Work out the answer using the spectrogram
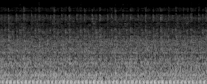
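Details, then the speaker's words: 1954 Farmall Super C tractor after fitting an eBay 6-volt starter and improved battery connection: starter cranks quickly, engine catches and settles into a steady, even low putter at idle with regular firing, no misses or knocks; normal idle. "Oh, that's beautiful. That starter went quick."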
